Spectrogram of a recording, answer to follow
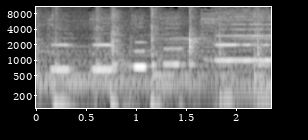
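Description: Tabla played with the hands, the metal bass drum giving deep strokes that bend in pitch, several a second, while a bamboo flute plays short notes and then holds a long note near the end, over a steady drone.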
